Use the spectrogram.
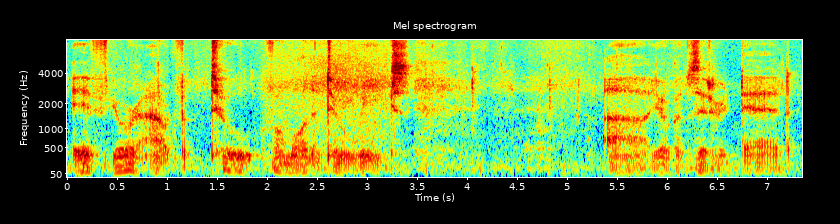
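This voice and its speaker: A man doing a whispered ASMR roleplay as a calm apocalypse survivor, murmuring in a hesitant, halting way. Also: rumbling low, creaky. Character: calm zombie apocalypse survivor handing out supplies.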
